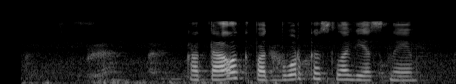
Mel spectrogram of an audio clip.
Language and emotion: Russian, neutral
